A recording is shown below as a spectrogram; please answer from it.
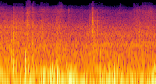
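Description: Low rumble of wind and handling noise on a body-worn camera's microphone, with a few faint clicks and knocks of footsteps and movement over construction debris and steel bars.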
